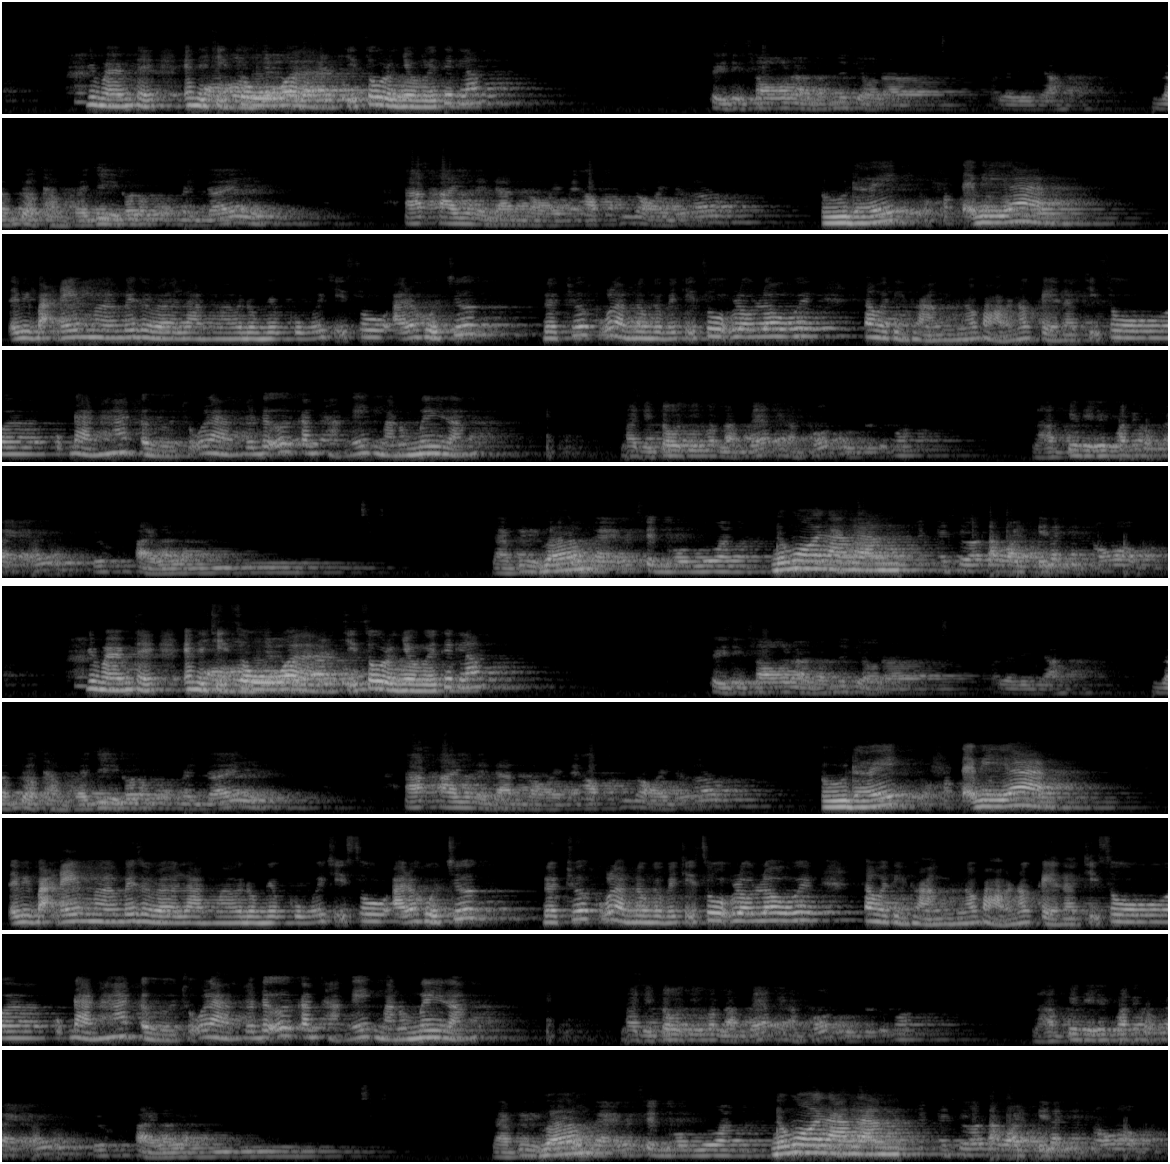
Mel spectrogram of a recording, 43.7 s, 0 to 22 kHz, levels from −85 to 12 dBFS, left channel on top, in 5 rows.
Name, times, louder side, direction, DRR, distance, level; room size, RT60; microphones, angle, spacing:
voice 1, 0.6-3.7 14.9-15.7 15.9-16.8 17.5-21.2 21.5-29.8 39.0-39.5 40.7-41.7 42.1-42.2, right 2 dB, 50° right, 1.6 m, -29 dB
voice 2, 1.5-2.8 5.3-6.9 7.4-8.0 8.6-10.8 11.8-14.2 15.6-15.7 16.0-16.8 30.9-33.1 34.0-37.6 38.7-40.6 41.1-43.5, equal, 15° left, 5.6 m, -35 dB
27.0 x 25.0 x 8.4 m
head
